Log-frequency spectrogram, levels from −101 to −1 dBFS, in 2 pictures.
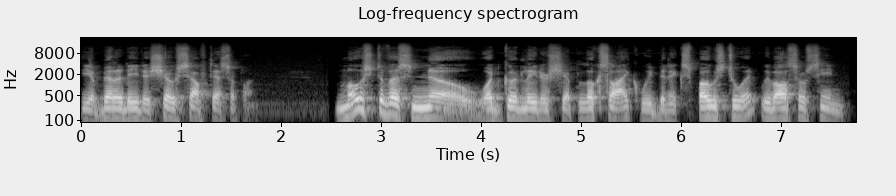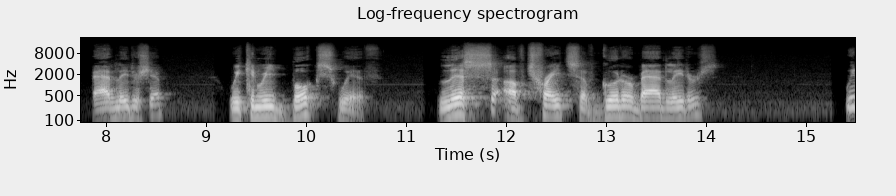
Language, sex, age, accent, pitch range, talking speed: English, male, 60-79, American, 110-150 Hz, 145 wpm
